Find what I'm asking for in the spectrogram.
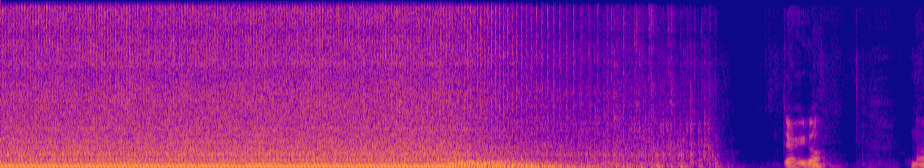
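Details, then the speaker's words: Honda-clone single-cylinder pressure washer engine after carburetor adjustment fix for surging that required half choke: even steady note without hunting for about four seconds, then shut off; no more surging. "surging anymore it was surging like crazy I had to run it on half choke before before I uh first started it"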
